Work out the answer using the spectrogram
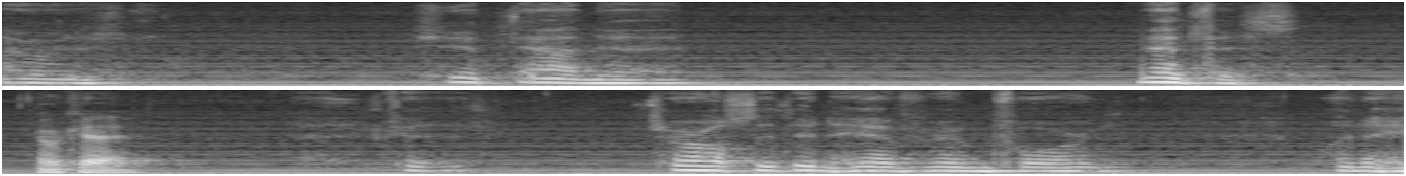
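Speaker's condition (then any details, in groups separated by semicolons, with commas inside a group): Parkinson's disease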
